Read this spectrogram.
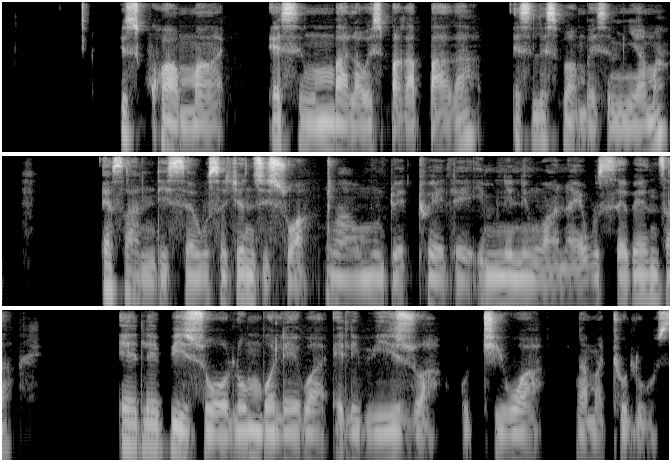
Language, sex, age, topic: North Ndebele, male, 25-35, health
